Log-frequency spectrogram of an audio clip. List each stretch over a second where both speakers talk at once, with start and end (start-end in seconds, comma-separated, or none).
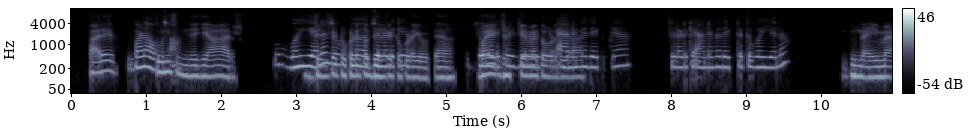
3.2-4.5, 5.3-6.8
